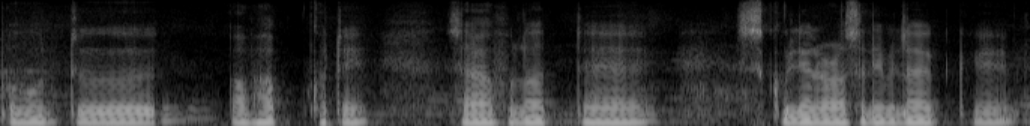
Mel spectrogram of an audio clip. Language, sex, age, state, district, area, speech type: Assamese, male, 45-60, Assam, Darrang, rural, spontaneous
